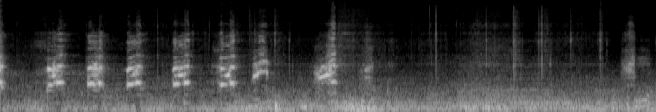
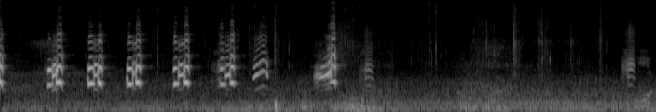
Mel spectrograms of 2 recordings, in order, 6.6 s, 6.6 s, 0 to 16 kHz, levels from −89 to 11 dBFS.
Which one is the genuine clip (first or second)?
second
